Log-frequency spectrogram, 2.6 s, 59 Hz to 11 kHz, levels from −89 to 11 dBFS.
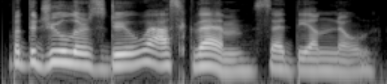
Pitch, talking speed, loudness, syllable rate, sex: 170 Hz, 210 wpm, -17 LUFS, 5.0 syllables/s, female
